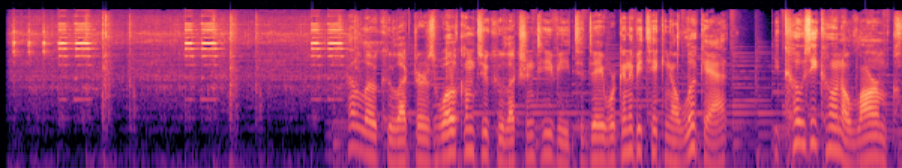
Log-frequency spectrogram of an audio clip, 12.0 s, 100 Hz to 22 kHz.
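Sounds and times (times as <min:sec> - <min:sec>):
alarm clock beeping: 0:00.1 - 0:01.4, 0:02.3 - 0:03.0, 0:04.0 - 0:05.4.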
